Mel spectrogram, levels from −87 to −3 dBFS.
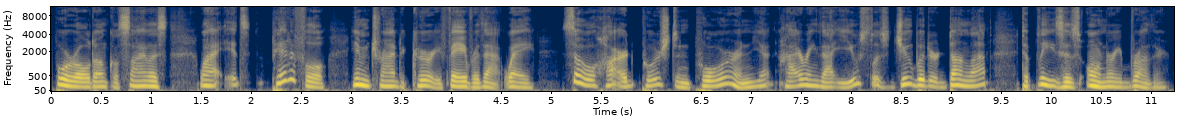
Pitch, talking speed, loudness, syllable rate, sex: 160 Hz, 155 wpm, -19 LUFS, 4.8 syllables/s, male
